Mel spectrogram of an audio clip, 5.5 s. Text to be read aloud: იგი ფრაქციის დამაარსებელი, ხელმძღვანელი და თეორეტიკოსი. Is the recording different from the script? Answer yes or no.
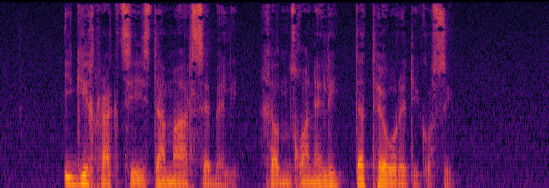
no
